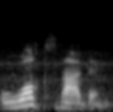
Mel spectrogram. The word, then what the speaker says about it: Volkswagen: They pronounce it Volkswagen because the V is a W and the W is a V sound.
